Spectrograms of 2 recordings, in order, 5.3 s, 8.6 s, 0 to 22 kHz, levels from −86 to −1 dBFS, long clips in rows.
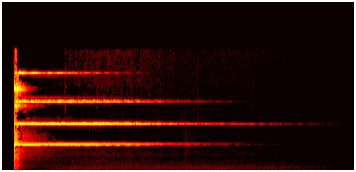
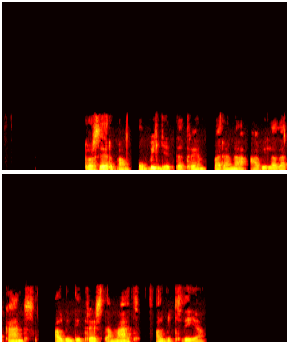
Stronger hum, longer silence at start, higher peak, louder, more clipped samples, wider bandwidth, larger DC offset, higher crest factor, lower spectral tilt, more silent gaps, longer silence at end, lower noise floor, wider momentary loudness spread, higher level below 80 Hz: neither; second, 0.2 s vs 1.25 s; about the same, -2 dBFS vs -4 dBFS; first, -17 LUFS vs -24 LUFS; neither; first, 16 kHz vs 7.8 kHz; neither; about the same, 22 dB vs 22 dB; second, 6 dB/octave vs -6 dB/octave; second, none vs 1.96-2.05 s, 3.08-3.18 s, 4.84-5.07 s, 6.36-6.41 s; first, 2.7 s vs 1.25 s; second, -77 dBFS vs under -90 dBFS; first, 19 LU vs 9 LU; second, -78 dBFS vs -56 dBFS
